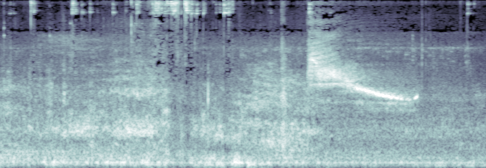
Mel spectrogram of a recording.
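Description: Small dog whining once, a high whine that slides down in pitch over about a second and a half, a little past halfway through, over faint background noise.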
